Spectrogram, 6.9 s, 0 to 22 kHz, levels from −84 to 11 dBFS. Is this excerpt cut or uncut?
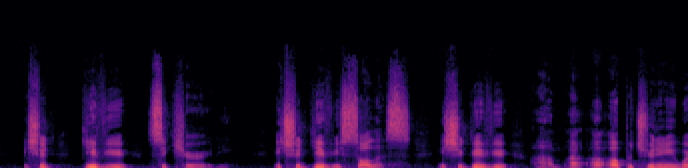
uncut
